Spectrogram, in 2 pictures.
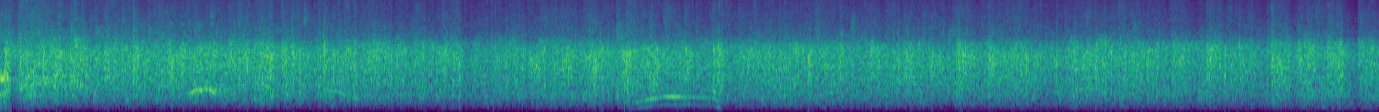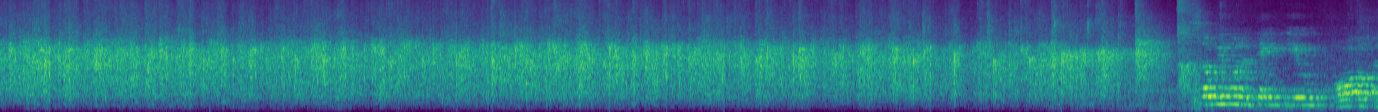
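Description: Large audience clapping steadily for about twenty-five seconds, starting all at once and stopping sharply near the end, with a couple of brief cheers from the crowd about two and six seconds in.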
